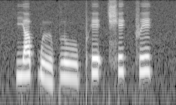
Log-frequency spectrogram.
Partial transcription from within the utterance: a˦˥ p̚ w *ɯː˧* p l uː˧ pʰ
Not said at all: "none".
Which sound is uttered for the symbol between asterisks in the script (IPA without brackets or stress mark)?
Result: ɯː˨˩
